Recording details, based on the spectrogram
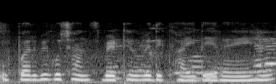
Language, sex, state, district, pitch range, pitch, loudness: Hindi, female, Madhya Pradesh, Dhar, 195-220 Hz, 205 Hz, -12 LUFS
